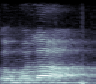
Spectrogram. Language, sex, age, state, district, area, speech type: Goan Konkani, female, 45-60, Goa, Murmgao, rural, spontaneous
